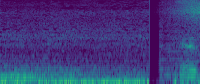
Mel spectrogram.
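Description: Low road rumble inside a moving car's cabin, cut off abruptly about one and a half seconds in; music with steady held notes starts near the end.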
